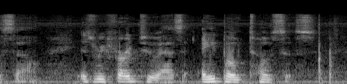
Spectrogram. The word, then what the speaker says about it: apoptosis: is referred to as apotosis. So you say apo and then this p is silent and then tossis. Aptosis. So it's not apoptosis but apotosis.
